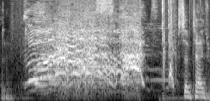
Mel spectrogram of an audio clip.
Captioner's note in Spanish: los niños gritan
